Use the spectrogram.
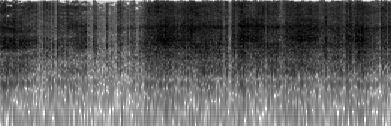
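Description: Two flat, solid, scalloped gingerbread cookies are held up close while the textured back of one is scraped and rubbed against the other with fingers and nails. The result is a continuous, bright, dry scratching with a gritty, crinkly texture and small surges in loudness, and almost no low end.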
